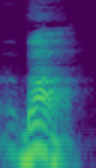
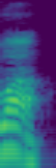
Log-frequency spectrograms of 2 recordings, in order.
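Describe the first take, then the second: First: The lips touch briefly and lightly, a soft b. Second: The lips never close, so it sounds like w. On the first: The speaker calls it right. "붙이긴 붙이는데 오래 붙이지 않고 살짝" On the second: The speaker calls it wrong. "너무나 이걸 약하게 해서 와자라고 들려요"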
